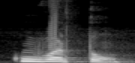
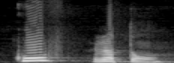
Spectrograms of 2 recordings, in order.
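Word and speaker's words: कुवर्तन: Prefix ko plus stem varton is pronounced as kuvarton, not as kuvraton, but as kuvarton.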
